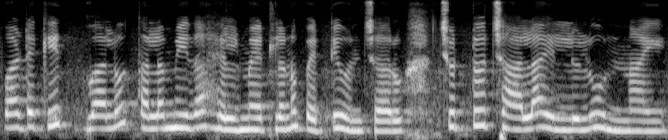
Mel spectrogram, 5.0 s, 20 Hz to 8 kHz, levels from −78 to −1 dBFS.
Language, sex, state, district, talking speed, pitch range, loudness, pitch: Telugu, female, Telangana, Mahabubabad, 120 wpm, 245-300 Hz, -12 LUFS, 270 Hz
